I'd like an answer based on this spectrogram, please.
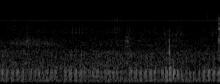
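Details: Steady, fast-pulsed low rumble from new mother cat Ashley, roughly one year old, lying with her two newborn female kittens Maggie and Rose, born March 30th 2013; a brief faint click near the end.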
